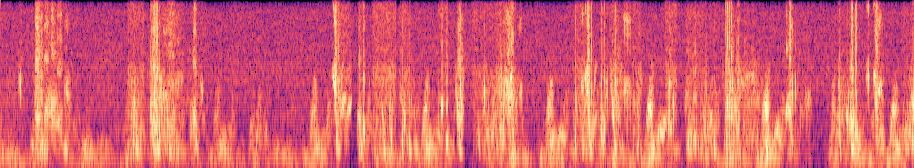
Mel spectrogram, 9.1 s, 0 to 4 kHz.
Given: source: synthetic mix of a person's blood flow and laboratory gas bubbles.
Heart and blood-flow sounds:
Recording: Doppler ultrasound of blood flow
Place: precordium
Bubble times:
0.18-0.23 s: bubbles
0.30-0.70 s: bubbles
1.27-1.44 s: bubbles
1.46-2.05 s: bubbles
3.30-3.51 s: bubbles
3.56-3.67 s: bubbles
3.71-3.96 s: bubbles
3.98-4.21 s: bubbles
4.37-4.65 s: bubbles
4.71-5.24 s: bubbles
5.71-6.42 s: bubbles
6.64-6.76 s: bubbles
6.83-7.19 s: bubbles
7.21-7.60 s: bubbles
7.83-8.11 s: bubbles
8.37-8.86 s: bubbles
9.02-9.15 s: bubbles
From the record:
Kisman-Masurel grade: 342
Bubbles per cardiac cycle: rolling drumbeat, 9 or more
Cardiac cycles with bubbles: 100%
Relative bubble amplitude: moderate (0.250 to 0.450)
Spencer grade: 3 (all of the cardiac periods contain showers or single bubble signals, but not dominating or overriding the cardiac motion signals)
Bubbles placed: only in the low amplitude regions of the cardiac cycle

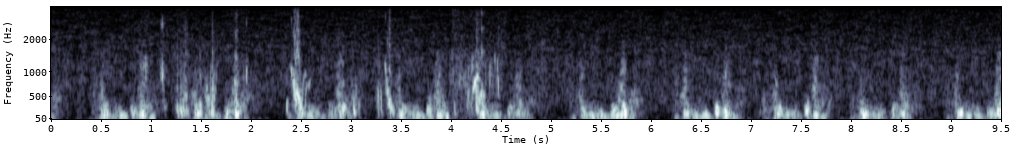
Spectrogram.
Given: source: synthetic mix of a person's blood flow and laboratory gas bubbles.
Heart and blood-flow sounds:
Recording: Doppler ultrasound of blood flow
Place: precordium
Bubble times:
0.88-0.98 s: bubbles
1.08-1.17 s: bubbles
1.23-1.68 s: bubbles
1.82-2.00 s: bubbles
2.31-2.61 s: bubbles
2.89-2.96 s: bubbles
3.00-3.08 s: bubbles
3.23-3.46 s: bubbles
3.97-4.51 s: bubbles
From the record:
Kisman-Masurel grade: 222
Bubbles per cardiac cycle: several, 3 to 8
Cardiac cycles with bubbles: 10 to 50%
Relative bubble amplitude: moderate (0.250 to 0.450)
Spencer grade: 2 (many but less than half of the cardiac periods contain bubble signals, singularly or in groups)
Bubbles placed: anywhere in the cardiac cycle

